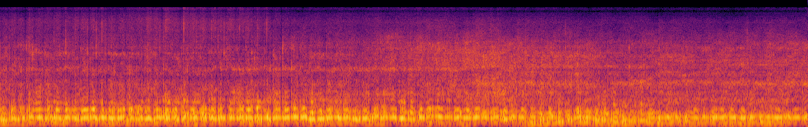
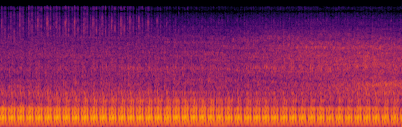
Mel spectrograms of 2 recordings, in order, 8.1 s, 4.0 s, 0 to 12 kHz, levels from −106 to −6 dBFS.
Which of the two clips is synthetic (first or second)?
first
